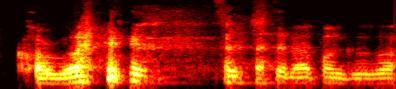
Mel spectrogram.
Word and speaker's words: Corbeau: Me at first, I was saying like my name wrong, but yeah, eventually I was like, okay, it's Corbeau. Searched it up on Google how to Is pronounce it it.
